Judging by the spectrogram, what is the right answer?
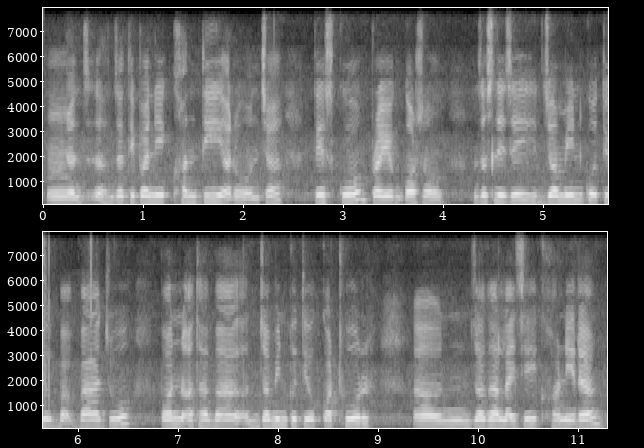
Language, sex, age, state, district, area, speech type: Nepali, female, 18-30, West Bengal, Kalimpong, rural, spontaneous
